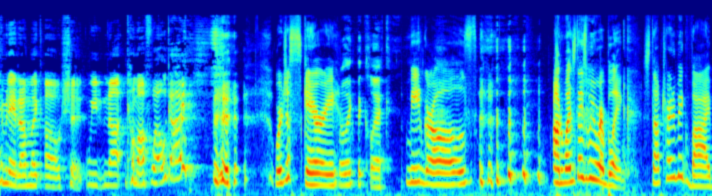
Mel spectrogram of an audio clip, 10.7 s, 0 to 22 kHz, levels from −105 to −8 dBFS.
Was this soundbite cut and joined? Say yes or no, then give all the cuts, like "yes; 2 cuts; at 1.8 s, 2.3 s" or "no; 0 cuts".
yes; 2 cuts; at 5.6 s, 9.6 s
